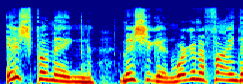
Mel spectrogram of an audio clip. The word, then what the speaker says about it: Ishpeming: It's located in Michigan in a place called Ishpeming, which is spelled exactly the way it sounds.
